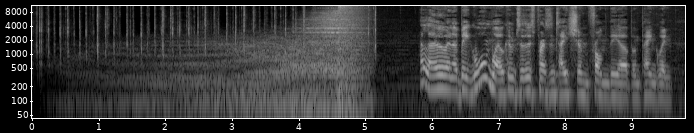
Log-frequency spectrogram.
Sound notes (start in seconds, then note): 0.0 typewriter sounds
